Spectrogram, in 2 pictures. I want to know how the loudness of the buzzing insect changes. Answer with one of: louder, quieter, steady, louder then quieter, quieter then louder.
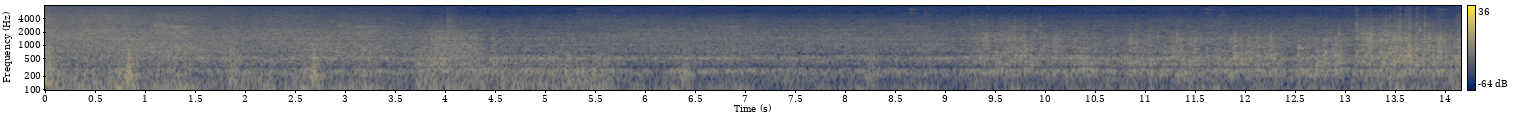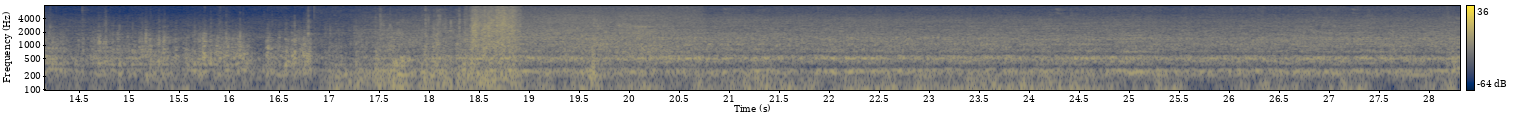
louder.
